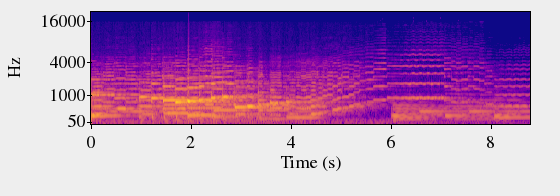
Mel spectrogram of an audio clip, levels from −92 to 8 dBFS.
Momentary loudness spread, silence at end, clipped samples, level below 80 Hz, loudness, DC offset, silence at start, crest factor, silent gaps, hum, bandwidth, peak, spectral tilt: 22 LU; 0 s; under 0.1%; -48 dBFS; -17 LUFS; under 0.1%; 0 s; 18 dB; none; none; 8.4 kHz; 0 dBFS; -6.5 dB/octave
